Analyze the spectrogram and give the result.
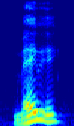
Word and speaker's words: Mabe: And I want to tell you that this next song is by Robert, I don't know how to say his last name, M-A-B-E, Mabe or Mabe? – Maybe. – Maybe.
